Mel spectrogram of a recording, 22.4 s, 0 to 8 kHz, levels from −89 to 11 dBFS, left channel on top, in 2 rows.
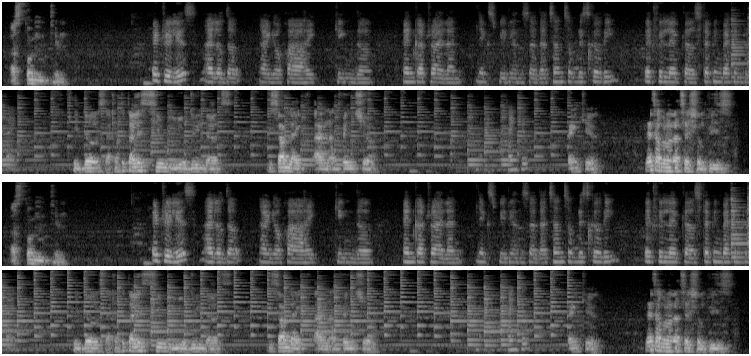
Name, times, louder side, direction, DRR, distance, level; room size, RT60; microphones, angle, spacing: voice 1, 0.1-1.0 12.3-14.6 15.2-16.8 19.7-20.2 20.9-22.1, left 2 dB, 40° left, 0.8 m, -24 dB
voice 2, 1.9-3.6 3.8-4.7 5.0-5.5 6.0-9.2 9.6-11.4 18.3-18.4 18.8-19.1 20.0-20.1, right 1 dB, 15° right, 1.1 m, -35 dB
sound 1, 10.9-19.9, right 5 dB, 50° right, 0.6 m, -37 dB
5.3 x 2.5 x 2.3 m
head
